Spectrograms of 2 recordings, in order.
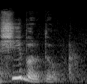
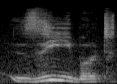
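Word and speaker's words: Siebold: 行ってきたシーボルト正確には水没というふうに濁って発音しないといけないんですがまあ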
